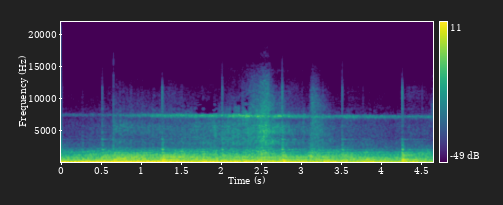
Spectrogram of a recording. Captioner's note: train chugging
